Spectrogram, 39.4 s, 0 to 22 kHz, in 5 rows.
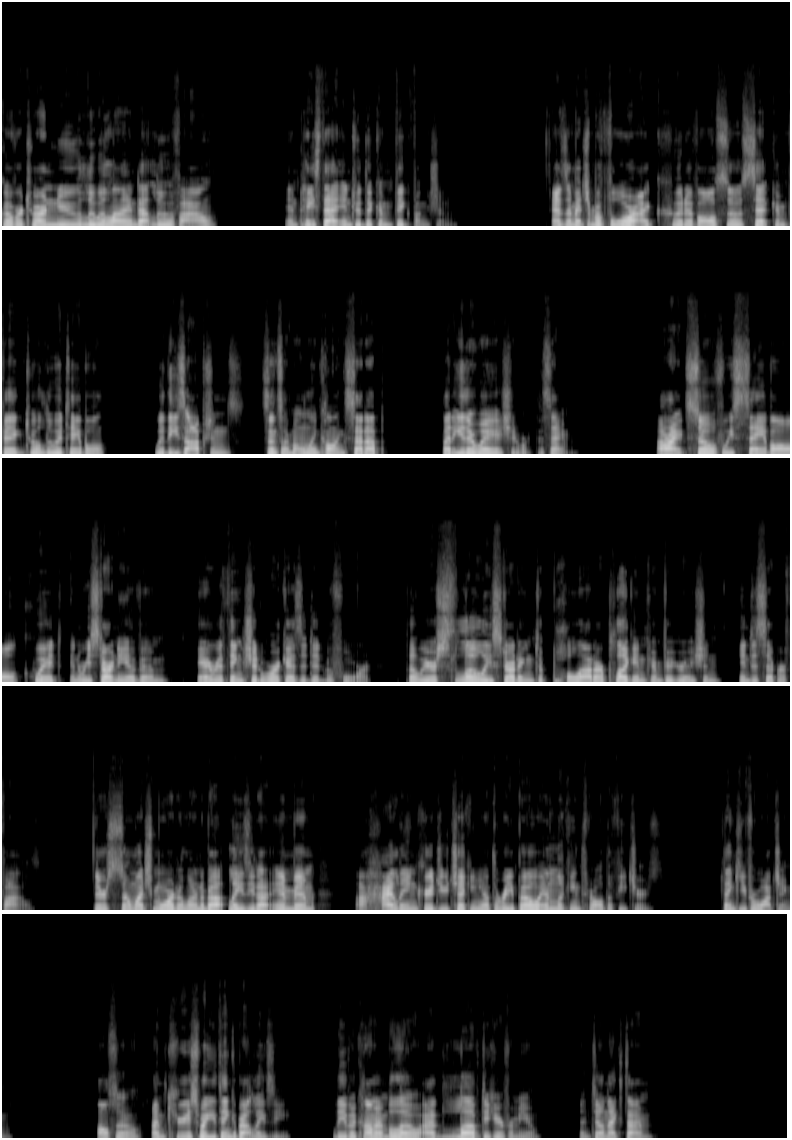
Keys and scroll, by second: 0.8 Down, 1.6 Return, 2.8 k, 3.0 shift+p, 4.5-5.7 typing, 7.2 Escape, 7.5-8.3 typing, 9.7 Return, 11.6 Escape, 11.8 Return, 13.0 Escape, 13.6 shift+Escape, 13.7-16.8 typing, 15.7 Return, 23.9 2, 27.5 Escape, 28.1 shift+Escape, 28.3 shift+;, 28.9 shift+q, 29.0 Return.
